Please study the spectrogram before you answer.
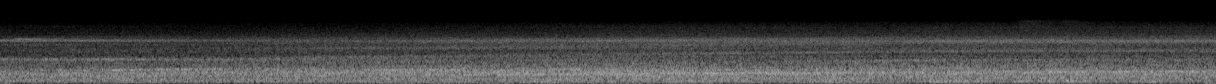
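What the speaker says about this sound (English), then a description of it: "at the main railway station, where trains connect all over Europe" Steady, loud rumble of a train at Amsterdam's main railway station with a constant mechanical hum and faint high whine, continuous throughout with no voices.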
